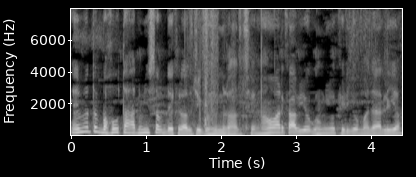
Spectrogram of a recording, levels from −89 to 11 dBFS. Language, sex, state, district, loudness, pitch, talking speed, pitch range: Maithili, male, Bihar, Madhepura, -18 LUFS, 145 Hz, 245 wpm, 125-185 Hz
